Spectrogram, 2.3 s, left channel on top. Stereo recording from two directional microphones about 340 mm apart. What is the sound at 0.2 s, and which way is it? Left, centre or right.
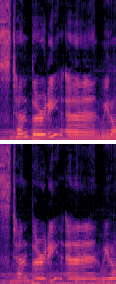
A woman's voice, centre.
